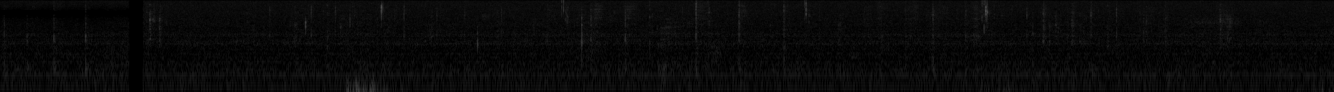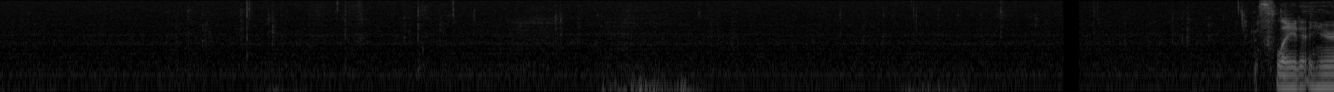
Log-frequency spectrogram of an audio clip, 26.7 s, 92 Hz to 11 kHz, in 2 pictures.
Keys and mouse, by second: 1.4 KP_1, 3.0 middle click, 3.1 middle click, 5.2 f, 5.8-9.5 drag, 10.5 ctrl+z, 11.3 ctrl+s, 12.2 KP_1, 13.3 KP_3, 15.9 f, 16.4-19.3 drag, 18.8 KP_1, 20.3 ctrl+s, 25.0 |, 25.5 f, 26.1-26.6 drag.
